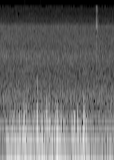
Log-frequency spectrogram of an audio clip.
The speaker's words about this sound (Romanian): sper să aude că e vântul de toamnă acum, au început și toamna. Să-și pui și ea cuvântul, să, cum se zice, să-și dorească să o băgăm și pe ea în seamă. Un pic de vânt, e și normal la timpul ăsta.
